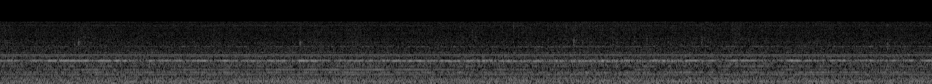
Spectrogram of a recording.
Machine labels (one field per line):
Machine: pump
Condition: abnormal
